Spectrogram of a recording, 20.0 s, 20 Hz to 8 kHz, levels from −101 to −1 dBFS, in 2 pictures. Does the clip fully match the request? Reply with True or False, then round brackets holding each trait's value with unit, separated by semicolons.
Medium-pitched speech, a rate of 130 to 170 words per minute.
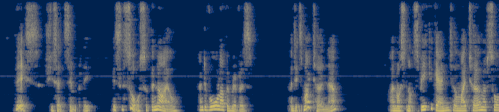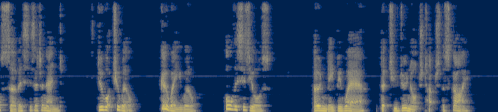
True (145 Hz; 165 wpm)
